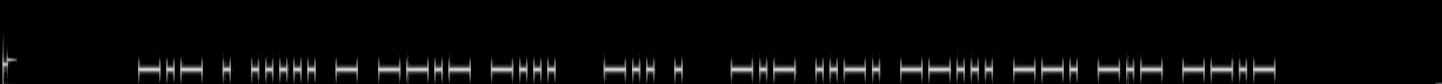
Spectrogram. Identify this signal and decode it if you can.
Morse code, heard as a keyed tone, about 17 wpm, 700 Hz. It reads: KE5TQB DE KF7GKQ
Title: USA Callsign DE Callsign - 6 Characters - 17wpm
